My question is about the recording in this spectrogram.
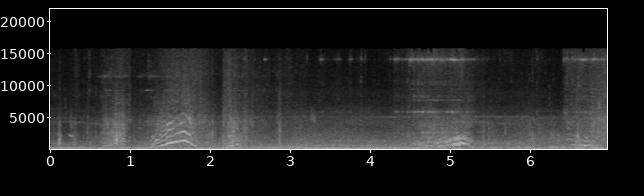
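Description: A dome tent being handled and its door unzipped, with rustling fabric and short squeaky creaks, over soft background music with held notes.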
